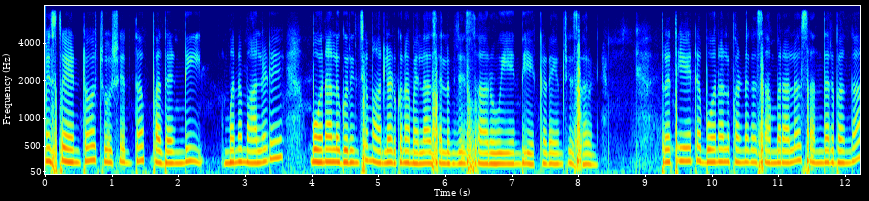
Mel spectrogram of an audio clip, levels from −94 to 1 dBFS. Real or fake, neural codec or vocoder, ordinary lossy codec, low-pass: fake; codec, 16 kHz, 8 kbps, FunCodec, trained on LibriTTS, 25 frames a second; none; 7.2 kHz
